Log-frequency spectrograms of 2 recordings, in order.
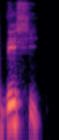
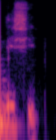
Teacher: যেমন ধরেন দেশি, মানে পরের ধ্বনিটা স্থির, পূর্বের ধ্বনি পরিবর্তিত হয়ে গেল। দেশিকে আমি বললাম দিশি, তাহলে দেখেন সিটা একই আছে, দেটা হয়ে গেছে দি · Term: পরাগত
